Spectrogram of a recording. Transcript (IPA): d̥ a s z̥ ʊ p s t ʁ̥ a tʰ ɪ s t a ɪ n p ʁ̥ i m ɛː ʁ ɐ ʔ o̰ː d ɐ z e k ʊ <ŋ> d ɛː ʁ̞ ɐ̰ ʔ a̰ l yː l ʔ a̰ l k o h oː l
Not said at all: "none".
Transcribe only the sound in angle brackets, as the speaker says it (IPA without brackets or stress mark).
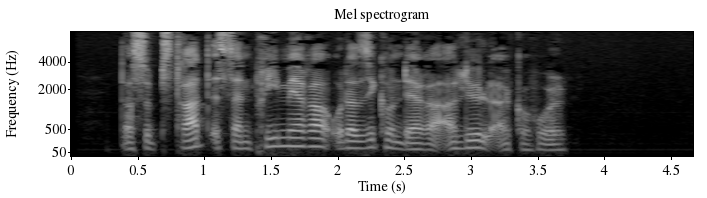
n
